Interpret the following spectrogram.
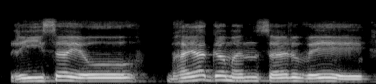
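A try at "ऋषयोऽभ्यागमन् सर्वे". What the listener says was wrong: हाँ, ऋषयोभ्यागमन सर्वे, ये दीर्घ है देखिए.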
